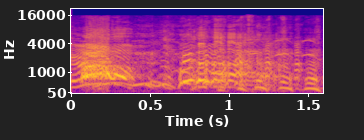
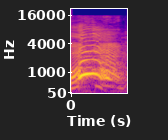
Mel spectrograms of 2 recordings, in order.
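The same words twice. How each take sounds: First: Loud, raised answering yell; re-enacted own scream. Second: Very high, very loud shriek; imitated friend's scream. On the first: Driver retelling how he screamed too, re-enacted yell. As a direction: act out screaming right back, loudly. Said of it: "yo también grité". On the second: Retelling his friend's panic in the car, imitated shriek. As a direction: mimic a sudden piercing scream. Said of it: "Cuando dijo".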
